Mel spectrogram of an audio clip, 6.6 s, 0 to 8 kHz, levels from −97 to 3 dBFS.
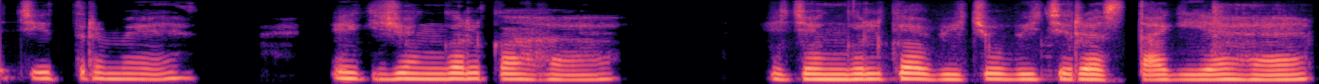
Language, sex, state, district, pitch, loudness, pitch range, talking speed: Hindi, female, Bihar, East Champaran, 190 Hz, -19 LUFS, 180-205 Hz, 120 wpm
